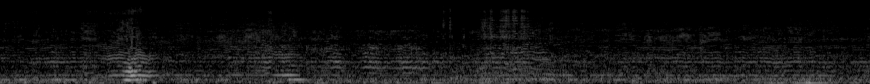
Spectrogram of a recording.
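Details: ['Honey bees out in numbers on a warm, pleasant new-year day after a torrential overnight downpour: a steady, low droning hum with layered harmonics, a few louder buzzes of individual bees passing close near the start and around three seconds.']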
